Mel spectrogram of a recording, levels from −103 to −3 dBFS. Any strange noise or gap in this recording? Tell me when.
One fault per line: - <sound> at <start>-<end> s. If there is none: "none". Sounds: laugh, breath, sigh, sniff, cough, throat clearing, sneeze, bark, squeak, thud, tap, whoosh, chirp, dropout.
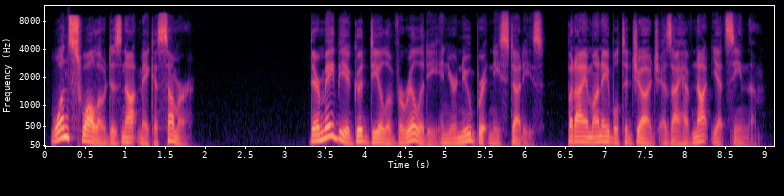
none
